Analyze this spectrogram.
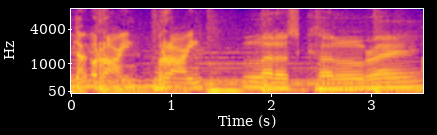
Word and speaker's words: Ryan: Rain. No, Ryan.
